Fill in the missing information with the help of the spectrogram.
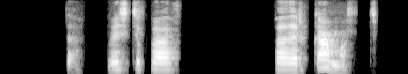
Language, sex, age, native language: Icelandic, female, 50-59, Icelandic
